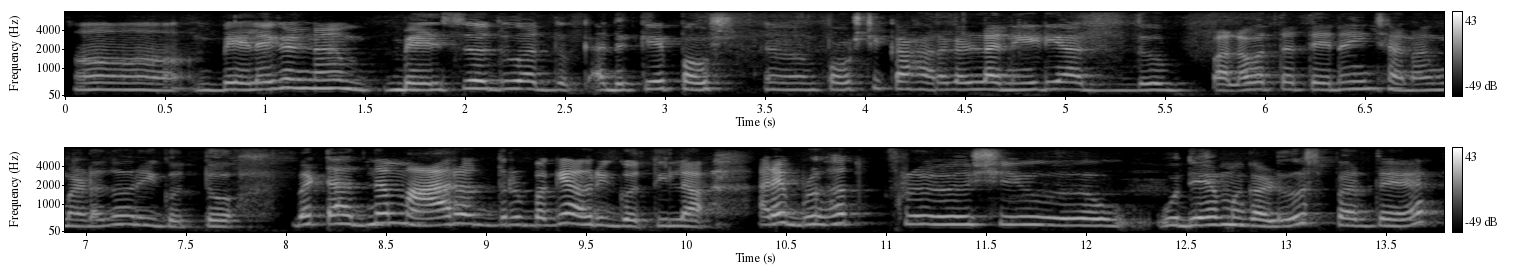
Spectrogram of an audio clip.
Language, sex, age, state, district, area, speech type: Kannada, female, 30-45, Karnataka, Ramanagara, rural, spontaneous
